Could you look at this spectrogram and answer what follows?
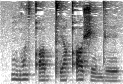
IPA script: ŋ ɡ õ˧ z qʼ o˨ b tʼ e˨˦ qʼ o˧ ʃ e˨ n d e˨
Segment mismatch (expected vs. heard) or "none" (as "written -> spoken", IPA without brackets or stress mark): none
